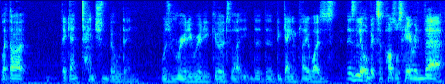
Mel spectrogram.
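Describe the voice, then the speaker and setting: A man's voice: low-pitched, a little slow, slight background noise. A man co-hosting a podcast in natural, unscripted casual chat, rambling and enthusiastic about films and games. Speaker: podcast co-host.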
